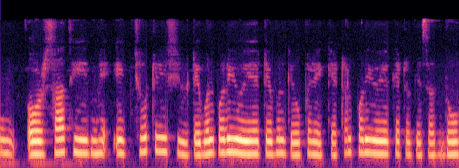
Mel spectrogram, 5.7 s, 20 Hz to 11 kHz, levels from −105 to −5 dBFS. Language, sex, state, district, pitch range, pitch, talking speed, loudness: Hindi, female, Delhi, New Delhi, 210-230 Hz, 220 Hz, 240 wpm, -17 LUFS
